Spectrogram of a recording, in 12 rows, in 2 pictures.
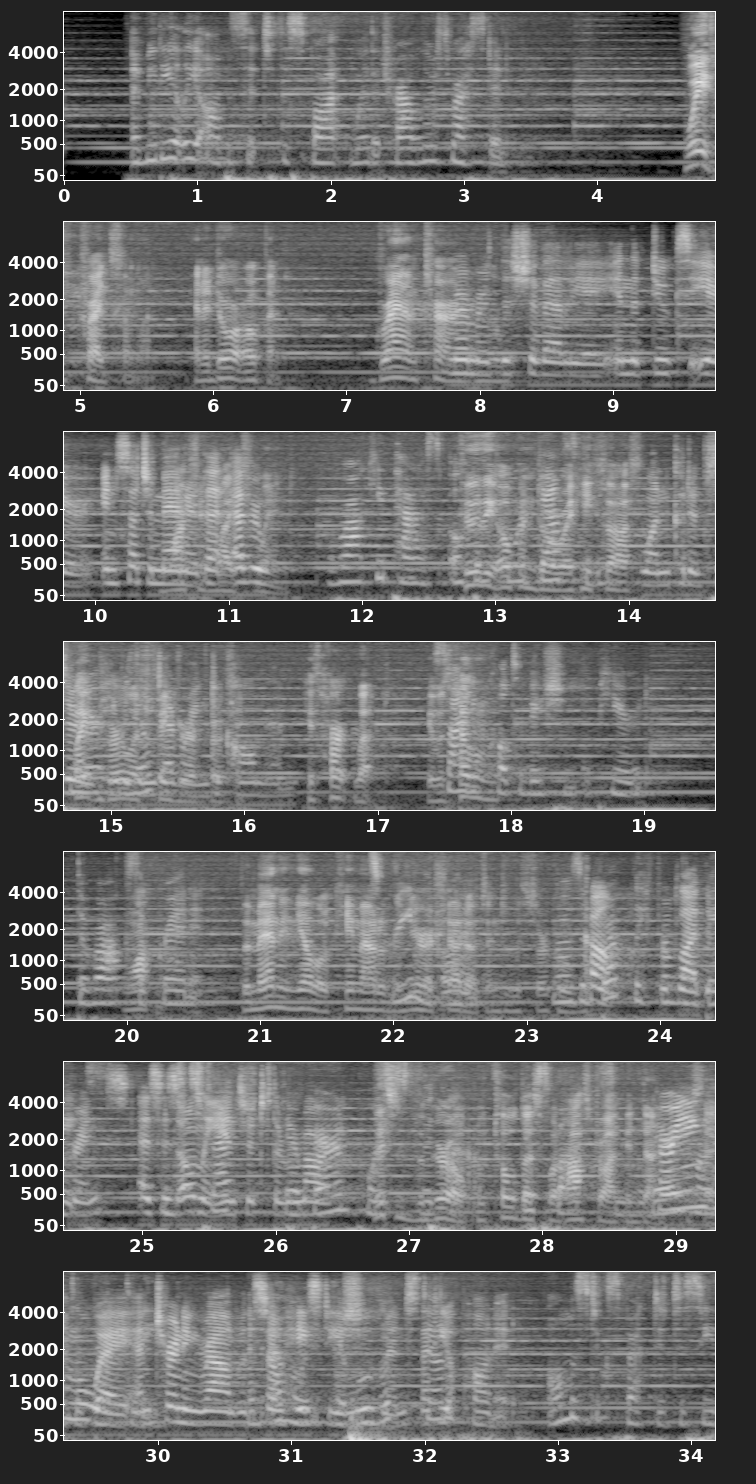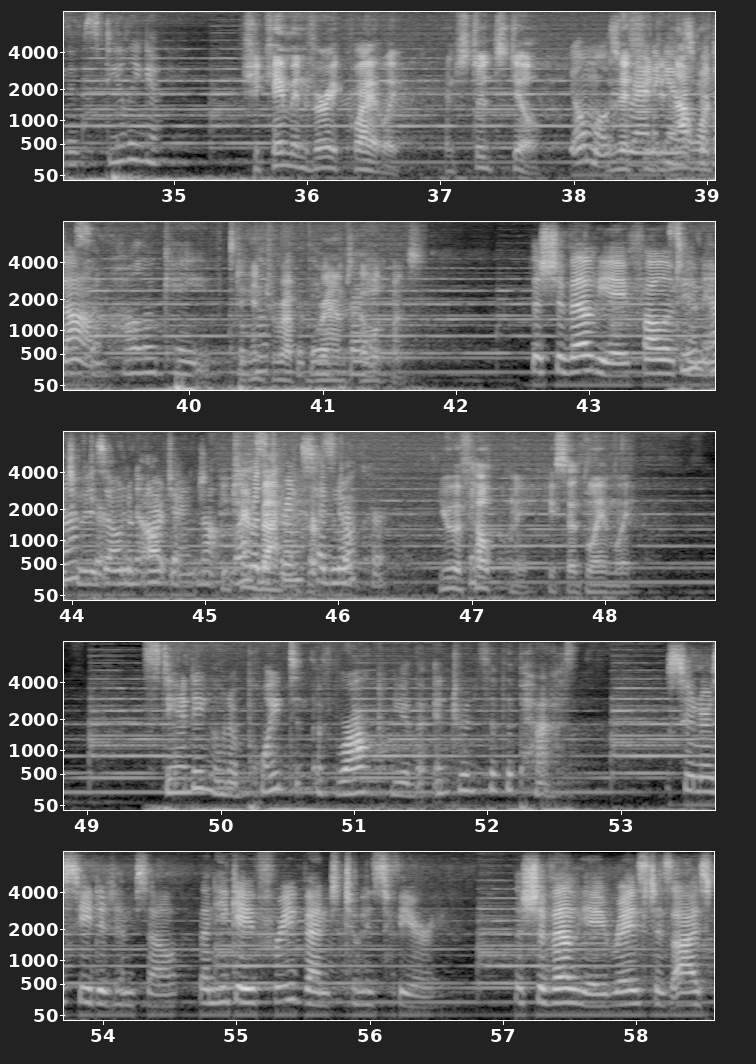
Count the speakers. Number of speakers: three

